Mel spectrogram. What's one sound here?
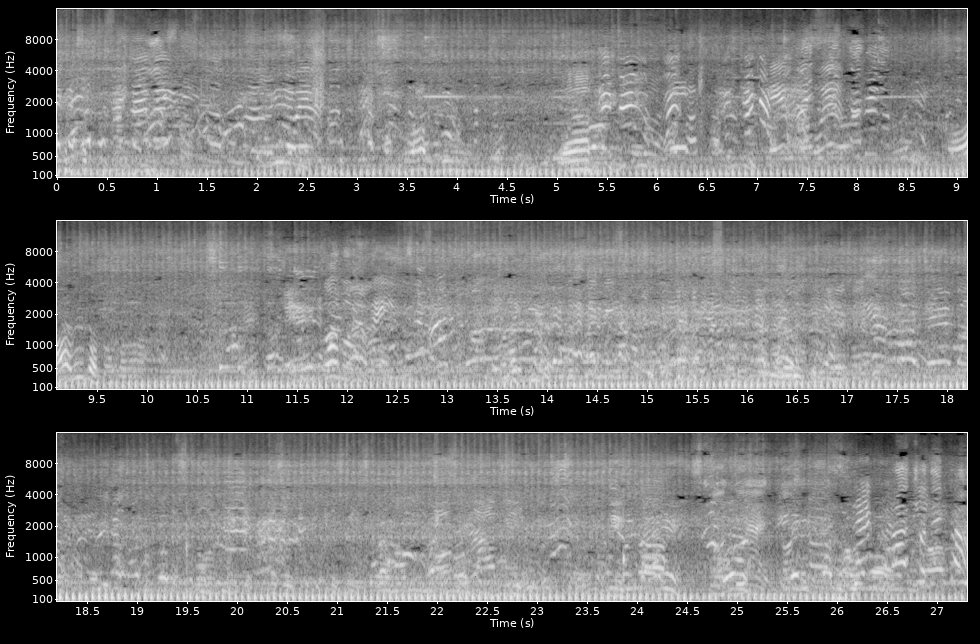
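A crowd of men and women chatter and talk loudly nearby.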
